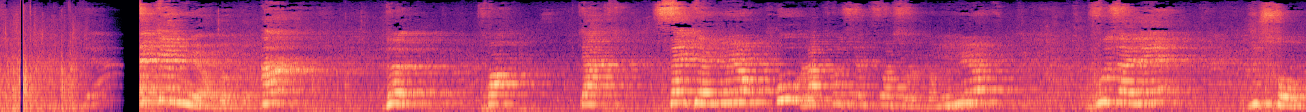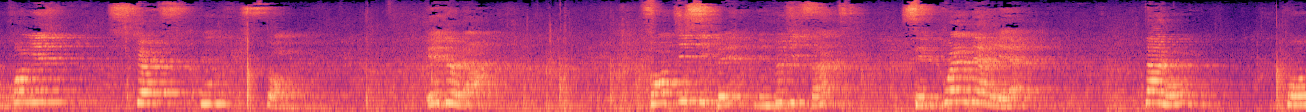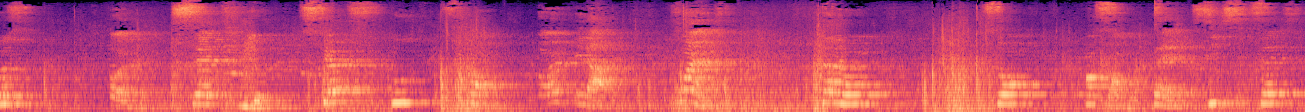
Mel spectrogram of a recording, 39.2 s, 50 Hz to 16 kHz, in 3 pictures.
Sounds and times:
Inside, large room or hall: 0:00.0 - 0:39.1
Speech: 0:00.8 - 0:10.2, 0:10.8 - 0:16.3, 0:17.3 - 0:18.2, 0:19.5 - 0:23.6, 0:24.5 - 0:25.2, 0:25.8 - 0:26.6, 0:27.2 - 0:33.5, 0:34.3 - 0:35.1, 0:36.0 - 0:39.1.

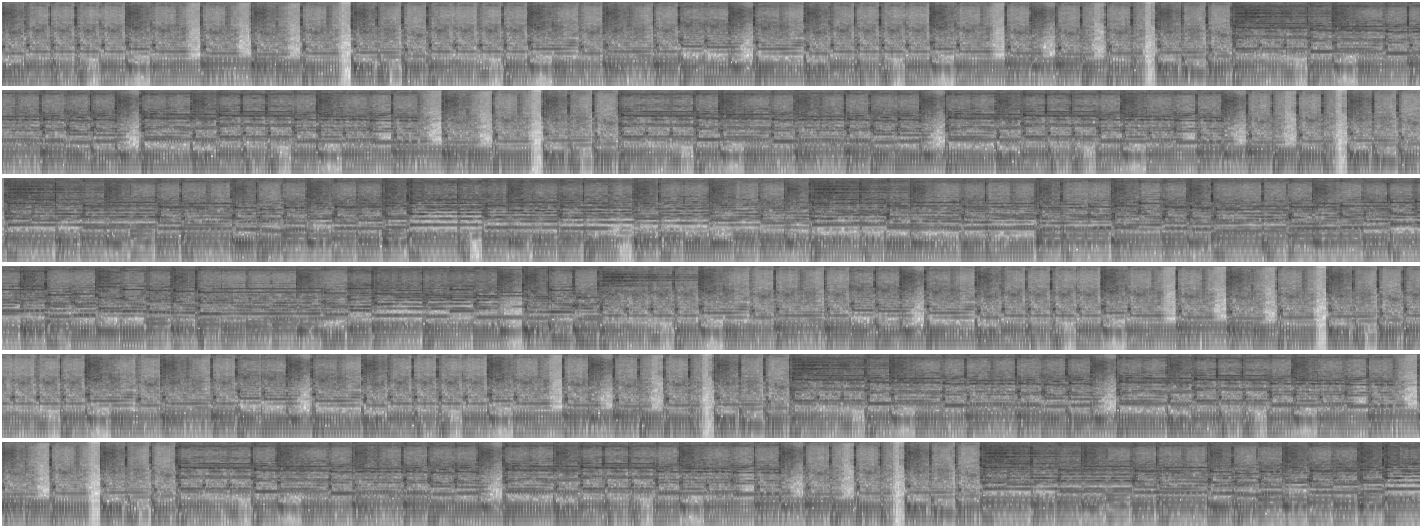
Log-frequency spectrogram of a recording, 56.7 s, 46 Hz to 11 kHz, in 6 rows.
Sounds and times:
Soundtrack music: 0:00.0 - 0:56.7.

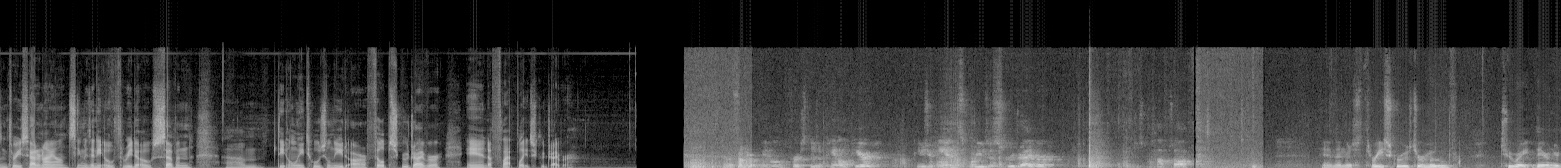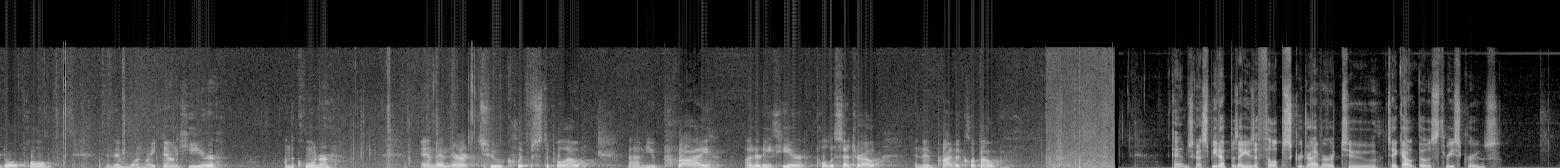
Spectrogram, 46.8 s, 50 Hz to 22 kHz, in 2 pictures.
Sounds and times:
Speech: 0:00.0 - 0:08.7, 0:10.8 - 0:16.0, 0:16.9 - 0:18.0, 0:19.8 - 0:21.9, 0:22.5 - 0:24.4, 0:25.0 - 0:26.8, 0:27.7 - 0:28.6, 0:29.7 - 0:38.6, 0:41.0 - 0:46.0.

